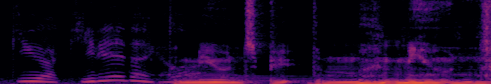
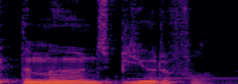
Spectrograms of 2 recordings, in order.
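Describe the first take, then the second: First: Mock anime girl voice. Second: Said in the usual way. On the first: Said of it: "making fun of their voices". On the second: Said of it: "try and stop myself from making fun".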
